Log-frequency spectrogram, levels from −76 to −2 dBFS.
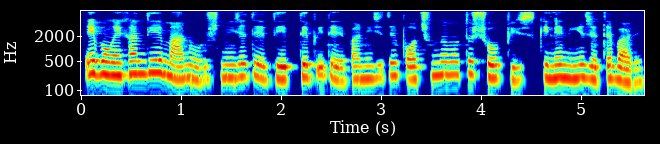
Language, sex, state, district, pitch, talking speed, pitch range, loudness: Bengali, female, West Bengal, North 24 Parganas, 205 Hz, 170 wpm, 185-230 Hz, -17 LUFS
